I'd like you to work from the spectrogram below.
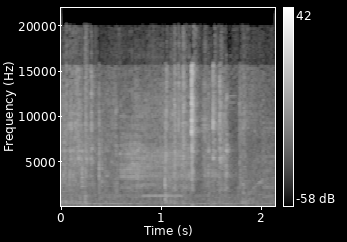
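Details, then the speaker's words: X-ray image processor reading the receptor for a foot (lower extremity) study on a pretend patient after its barcode is scanned, in a teaching demonstration: steady mechanical hum with faint whirring and light clicks. "we're going to scan the barcode and put it in the processor"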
